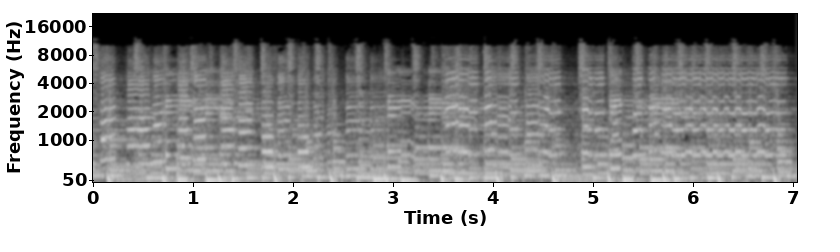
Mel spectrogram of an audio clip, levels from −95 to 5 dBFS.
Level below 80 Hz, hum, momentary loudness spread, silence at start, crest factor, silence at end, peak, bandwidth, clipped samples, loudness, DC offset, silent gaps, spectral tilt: -22 dBFS; none; 3 LU; 0 s; 10 dB; 0 s; -6 dBFS; 11.5 kHz; under 0.1%; -16 LUFS; under 0.1%; none; -5 dB/octave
